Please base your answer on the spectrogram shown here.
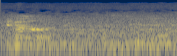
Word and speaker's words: conch: You can't be in Key West more than 10 minutes without hearing that word conch. And that's spelled C-O-N-C-H, but it's pronounced conch like a conch on the head.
